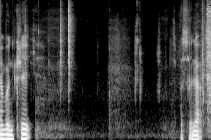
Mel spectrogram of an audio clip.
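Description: Small metal parts click as a nut is turned by hand.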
